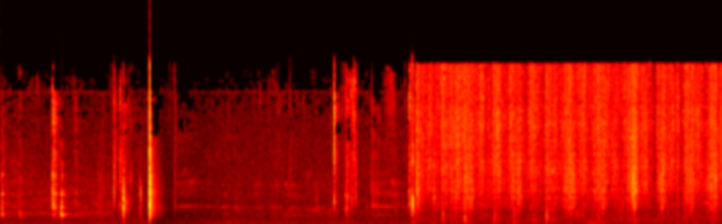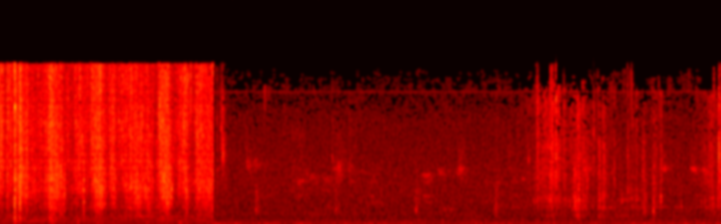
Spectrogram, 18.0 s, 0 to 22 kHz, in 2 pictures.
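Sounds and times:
plastic glove crinkling rustle: 5.1 - 11.7.

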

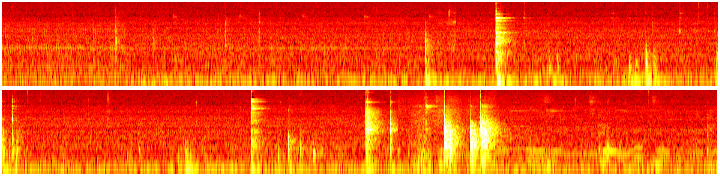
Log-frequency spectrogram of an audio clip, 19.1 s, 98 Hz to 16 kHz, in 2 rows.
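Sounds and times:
glass clinking: 6.6 - 7.0, 14.4 - 16.3
berries knocking into ceramic bowl: 14.4 - 16.3.

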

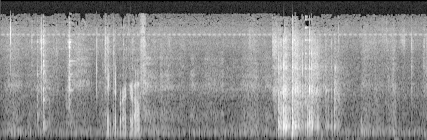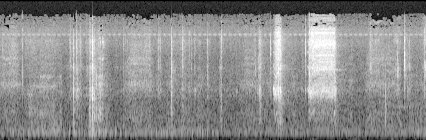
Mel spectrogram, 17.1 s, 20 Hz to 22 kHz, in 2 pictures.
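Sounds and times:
cordless driver whirring: 13.7 - 15.4.

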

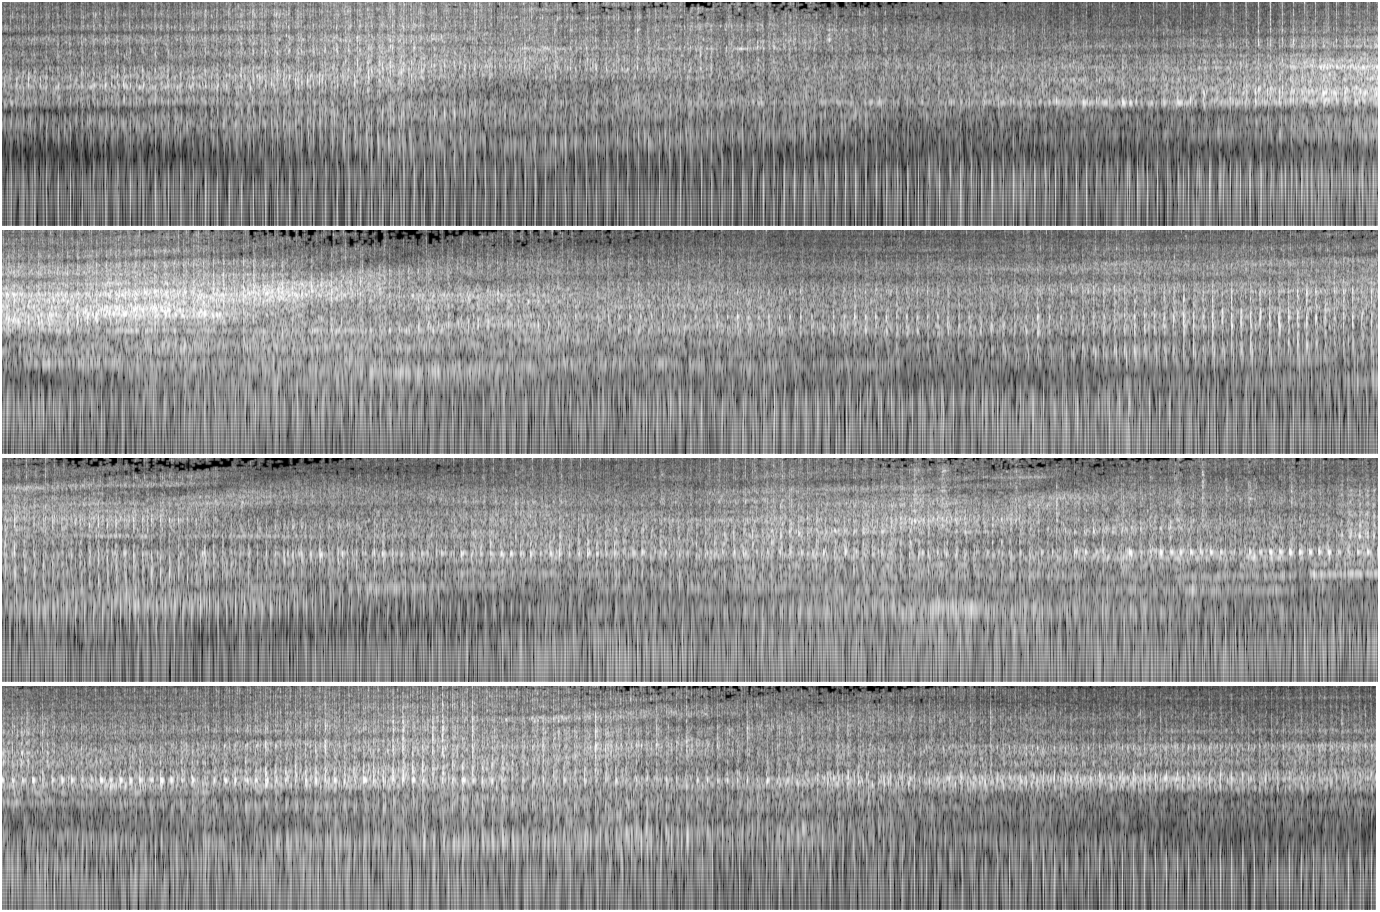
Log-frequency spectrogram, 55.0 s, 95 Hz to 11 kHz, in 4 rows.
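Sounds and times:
diesel tractor engines running: 0.0 - 55.0.

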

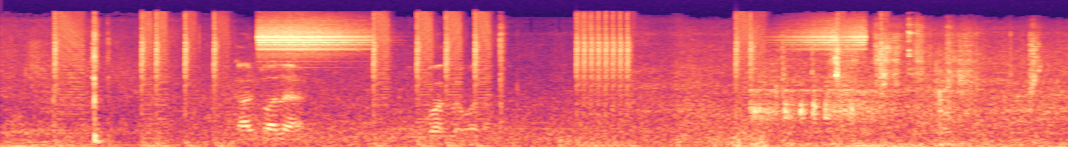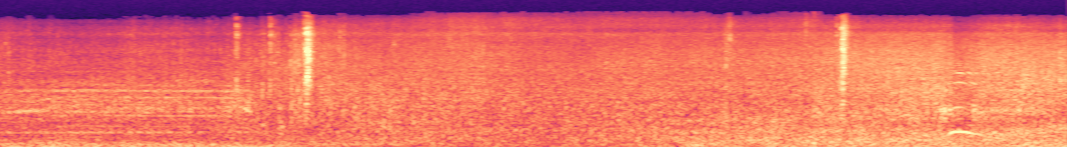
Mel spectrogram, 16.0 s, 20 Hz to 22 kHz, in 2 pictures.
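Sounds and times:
clicks and knocks: 2.7 - 4.8.

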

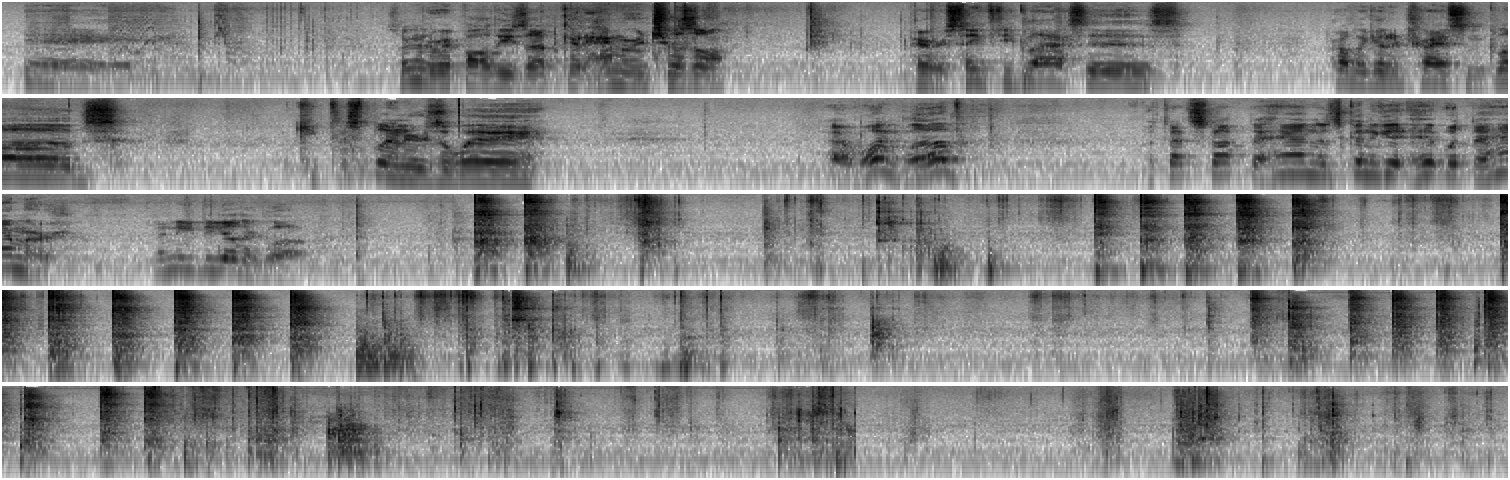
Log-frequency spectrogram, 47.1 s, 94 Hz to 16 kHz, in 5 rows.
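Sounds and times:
hammer striking a chisel: 21.8 - 23.0, 25.6 - 27.2, 28.2 - 30.7, 36.0 - 38.9.

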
